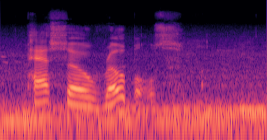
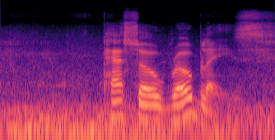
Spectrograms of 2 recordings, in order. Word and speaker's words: Paso Robles: There are two main pronunciations. Paso Robels. This is the most common local pronunciation in the Paso Robels area. Locals often say it quickly almost like Paso Robels or Paso Robels. Robels. Paso Roblaze.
